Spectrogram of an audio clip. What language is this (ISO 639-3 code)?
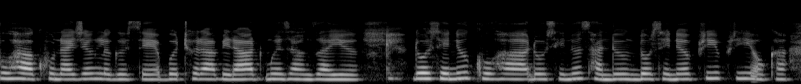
brx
